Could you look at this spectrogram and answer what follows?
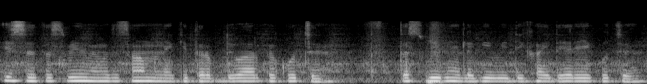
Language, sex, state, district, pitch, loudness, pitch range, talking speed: Hindi, male, Rajasthan, Bikaner, 150 Hz, -16 LUFS, 145-155 Hz, 175 wpm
